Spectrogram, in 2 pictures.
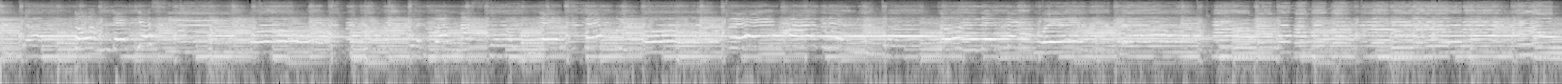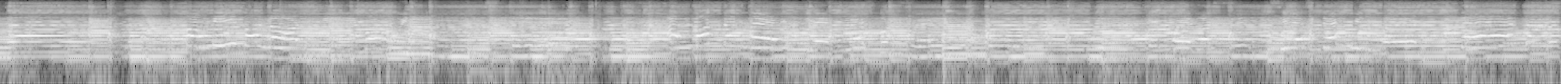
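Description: Live music from an accordion and an acoustic guitar playing together, with a woman singing into a microphone in parts.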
